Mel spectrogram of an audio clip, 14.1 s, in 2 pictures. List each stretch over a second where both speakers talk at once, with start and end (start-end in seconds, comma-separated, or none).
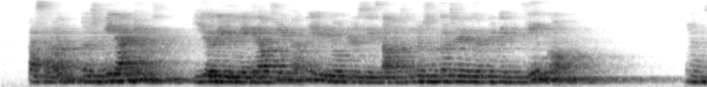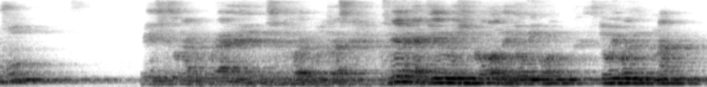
none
